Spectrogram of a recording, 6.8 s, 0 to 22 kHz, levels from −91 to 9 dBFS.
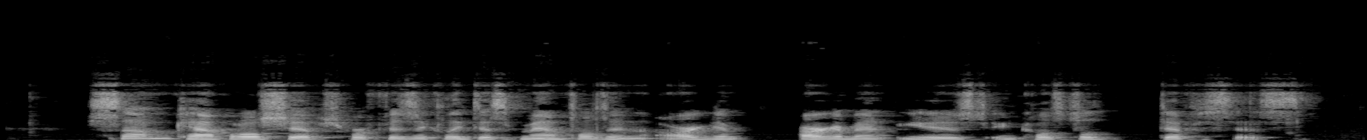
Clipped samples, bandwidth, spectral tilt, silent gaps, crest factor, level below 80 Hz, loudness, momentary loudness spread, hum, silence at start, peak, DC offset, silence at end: under 0.1%; 9.6 kHz; -4 dB/octave; none; 20 dB; -60 dBFS; -21 LUFS; 11 LU; none; 0.45 s; -2 dBFS; under 0.1%; 0.35 s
